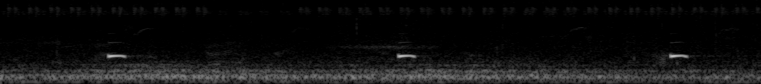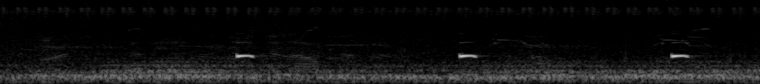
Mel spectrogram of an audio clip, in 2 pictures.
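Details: Common midwife toad calling: six short, pure, whistled pips at one steady pitch, spaced about every one to one and a half seconds, over a constant low background hiss.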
